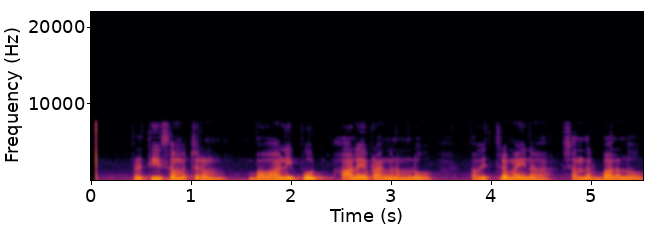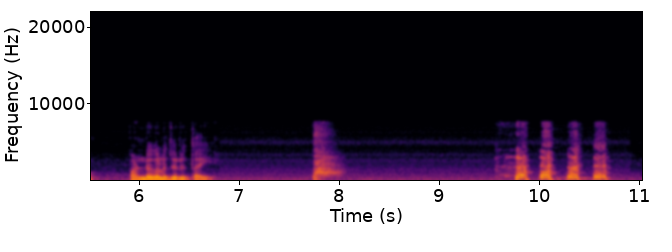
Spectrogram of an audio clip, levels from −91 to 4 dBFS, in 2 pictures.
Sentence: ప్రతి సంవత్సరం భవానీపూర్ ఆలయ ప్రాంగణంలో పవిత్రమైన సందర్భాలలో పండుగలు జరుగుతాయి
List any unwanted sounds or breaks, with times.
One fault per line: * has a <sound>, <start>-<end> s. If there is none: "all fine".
* has a bark, 7.7-8.1 s
* has a laugh, 9.6-10.7 s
